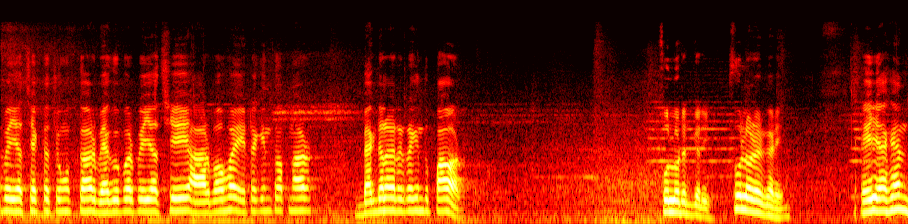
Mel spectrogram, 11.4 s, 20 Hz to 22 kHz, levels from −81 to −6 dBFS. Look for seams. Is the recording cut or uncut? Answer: uncut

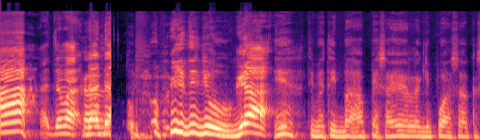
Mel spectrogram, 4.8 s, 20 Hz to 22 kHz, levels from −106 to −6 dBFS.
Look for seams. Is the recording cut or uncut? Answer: cut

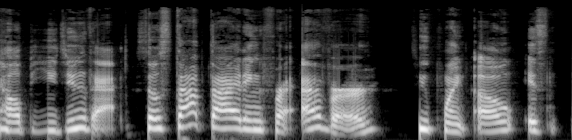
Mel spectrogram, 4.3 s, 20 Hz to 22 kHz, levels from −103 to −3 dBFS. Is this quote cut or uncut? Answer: cut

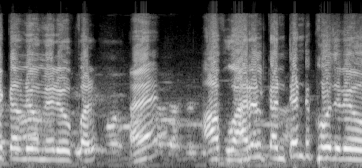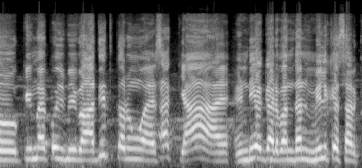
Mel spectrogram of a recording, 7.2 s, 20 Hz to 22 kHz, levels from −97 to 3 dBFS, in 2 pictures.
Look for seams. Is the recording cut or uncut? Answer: cut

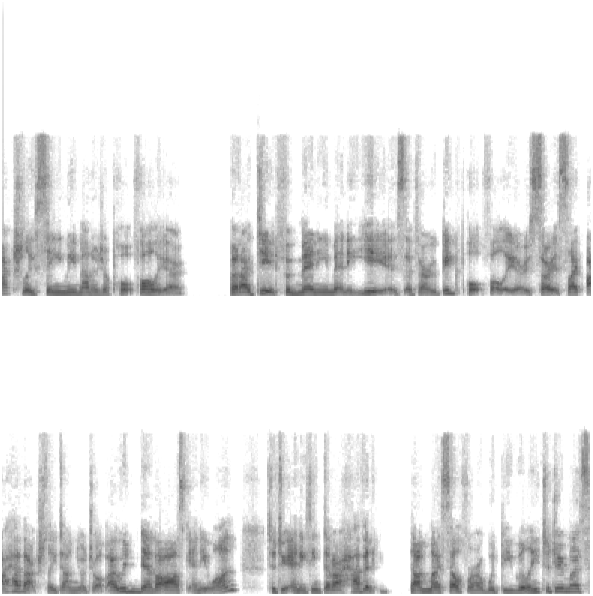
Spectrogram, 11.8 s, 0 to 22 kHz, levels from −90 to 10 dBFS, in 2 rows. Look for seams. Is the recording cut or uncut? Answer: uncut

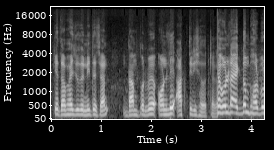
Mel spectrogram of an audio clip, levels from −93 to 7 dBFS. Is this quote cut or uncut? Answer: cut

